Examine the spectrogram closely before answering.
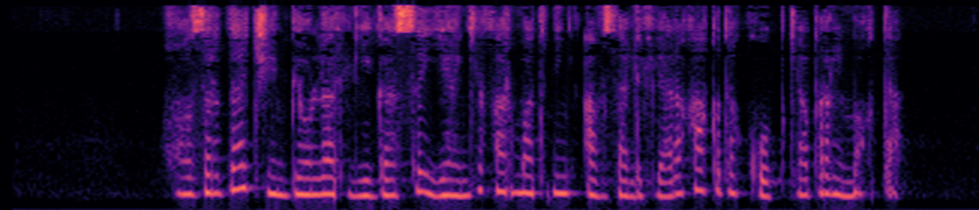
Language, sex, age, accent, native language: Uzbek, female, 19-29, Toshkent shahri, Uzbek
